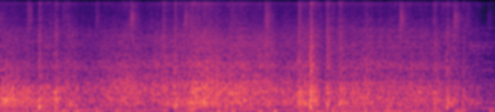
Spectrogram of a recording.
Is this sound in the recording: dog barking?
no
